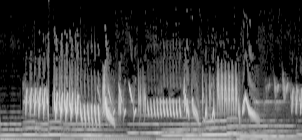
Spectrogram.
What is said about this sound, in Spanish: En este breve patio de naranjos se concentra el perfume de los siglos y cantan todos los pájaros del mundo.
